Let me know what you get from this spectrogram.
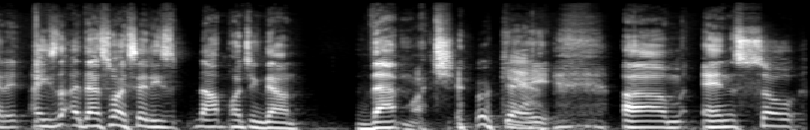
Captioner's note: laugh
